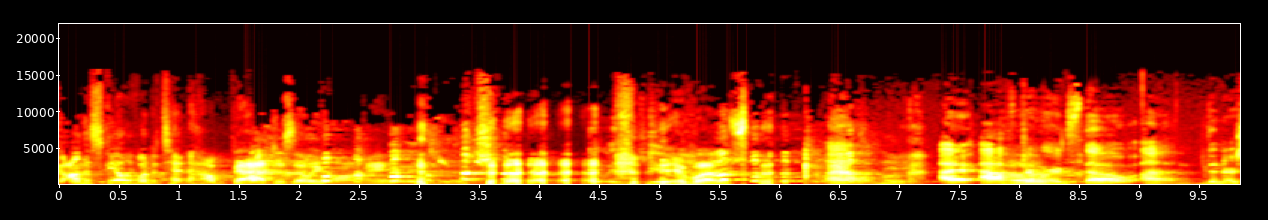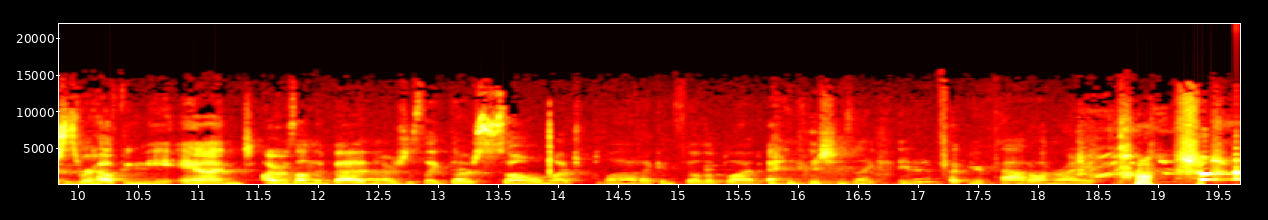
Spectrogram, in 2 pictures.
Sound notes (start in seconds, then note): 1.8 laughing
